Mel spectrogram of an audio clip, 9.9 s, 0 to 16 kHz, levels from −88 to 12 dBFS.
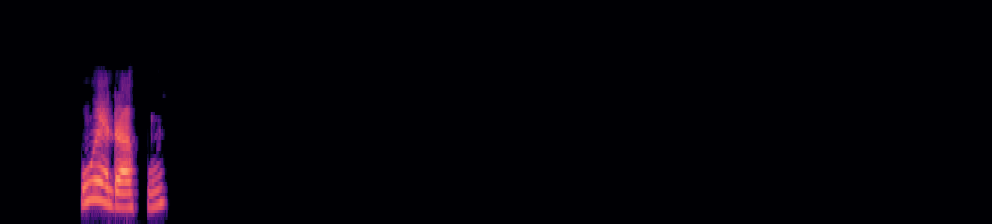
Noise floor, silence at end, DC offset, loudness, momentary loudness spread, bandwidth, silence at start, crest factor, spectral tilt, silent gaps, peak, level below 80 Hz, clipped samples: under -90 dBFS; 8.3 s; under 0.1%; -16 LUFS; 17 LU; 5.4 kHz; 0.8 s; 26 dB; -8.5 dB/octave; none; 0 dBFS; -80 dBFS; under 0.1%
